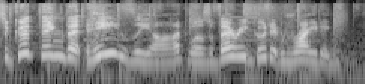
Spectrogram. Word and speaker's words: Hesiod: Remember how earlier I said you should read Hesiod, pronounced Hesiod.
